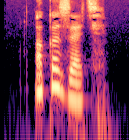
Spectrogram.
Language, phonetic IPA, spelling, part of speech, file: Russian, [ɐkɐˈzatʲ], оказать, verb, Ru-оказать.ogg
- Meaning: 1. to show, to render, to do, to provide (help, service, support, etc.) 2. to exert (influence) 3. to put, to exert (pressure) 4. to accord (respect) 5. to offer (resistance)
